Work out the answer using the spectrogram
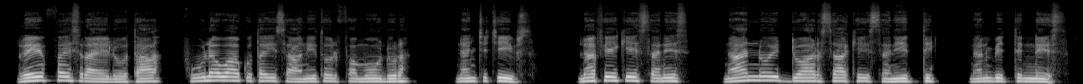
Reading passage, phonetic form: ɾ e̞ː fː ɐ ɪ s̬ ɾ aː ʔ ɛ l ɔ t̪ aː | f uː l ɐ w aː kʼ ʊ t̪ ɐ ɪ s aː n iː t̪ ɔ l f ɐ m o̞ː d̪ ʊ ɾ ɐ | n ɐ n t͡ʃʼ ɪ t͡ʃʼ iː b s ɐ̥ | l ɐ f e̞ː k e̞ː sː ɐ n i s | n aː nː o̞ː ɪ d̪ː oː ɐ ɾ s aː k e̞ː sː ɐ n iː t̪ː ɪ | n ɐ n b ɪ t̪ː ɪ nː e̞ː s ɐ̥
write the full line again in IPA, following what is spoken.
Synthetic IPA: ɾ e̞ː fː ɐ ɪ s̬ ɾ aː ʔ ɛ l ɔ t̪ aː | f uː l ɐ w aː kʼ ʊ t̪ ɐ ɪ s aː n iː t̪ ɔ l f ɐ m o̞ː d̪ ʊ ɾ ɐ | n ɐ n t͡ʃʼ ɪ t͡ʃʼ iː b s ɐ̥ | l ɐ f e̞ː k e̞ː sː ɐ n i s | n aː nː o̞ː ɪ d̪ː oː ɐ ɾ s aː k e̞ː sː ɐ n iː t̪ː ɪ | n ɐ n b ɪ t̪ː ɪ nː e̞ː s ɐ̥

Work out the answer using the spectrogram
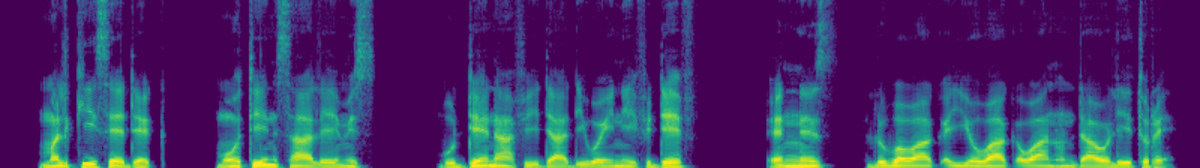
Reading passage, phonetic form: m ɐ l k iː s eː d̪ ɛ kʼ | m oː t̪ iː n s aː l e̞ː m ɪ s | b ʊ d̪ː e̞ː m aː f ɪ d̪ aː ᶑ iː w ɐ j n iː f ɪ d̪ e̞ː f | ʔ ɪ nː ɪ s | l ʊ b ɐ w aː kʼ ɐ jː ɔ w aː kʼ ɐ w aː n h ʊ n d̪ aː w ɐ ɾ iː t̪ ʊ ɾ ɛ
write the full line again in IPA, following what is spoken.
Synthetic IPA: m ɐ l k iː s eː d̪ ɛ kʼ | m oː t̪ iː n s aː l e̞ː m ɪ s | b ʊ d̪ː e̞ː n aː f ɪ d̪ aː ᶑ iː w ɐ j n iː f ɪ d̪ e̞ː f | ʔ ɪ nː ɪ s | l ʊ b ɐ w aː kʼ ɐ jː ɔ w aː kʼ ɐ w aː n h ʊ n d̪ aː w ɐ l iː t̪ ʊ ɾ ɛ

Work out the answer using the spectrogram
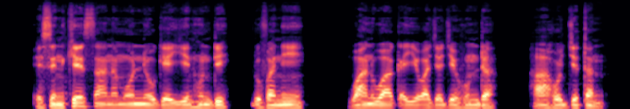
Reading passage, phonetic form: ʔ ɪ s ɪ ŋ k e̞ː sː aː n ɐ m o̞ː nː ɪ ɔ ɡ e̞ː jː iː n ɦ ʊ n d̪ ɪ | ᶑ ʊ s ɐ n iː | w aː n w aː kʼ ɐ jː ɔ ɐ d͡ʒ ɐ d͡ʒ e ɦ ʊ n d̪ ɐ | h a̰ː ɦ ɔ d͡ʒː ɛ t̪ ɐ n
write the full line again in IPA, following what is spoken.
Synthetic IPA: ʔ ɪ s ɪ ŋ k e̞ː sː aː n ɐ m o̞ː nː ɪ ɔ ɡ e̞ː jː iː n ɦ ʊ n d̪ ɪ | ᶑ ʊ f ɐ n iː | w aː n w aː kʼ ɐ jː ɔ ɐ d͡ʒ ɐ d͡ʒ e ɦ ʊ n d̪ ɐ | h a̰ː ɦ ɔ d͡ʒː ɛ t̪ ɐ n

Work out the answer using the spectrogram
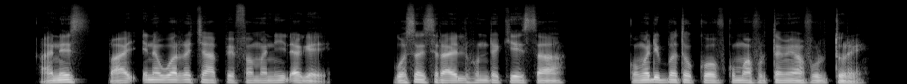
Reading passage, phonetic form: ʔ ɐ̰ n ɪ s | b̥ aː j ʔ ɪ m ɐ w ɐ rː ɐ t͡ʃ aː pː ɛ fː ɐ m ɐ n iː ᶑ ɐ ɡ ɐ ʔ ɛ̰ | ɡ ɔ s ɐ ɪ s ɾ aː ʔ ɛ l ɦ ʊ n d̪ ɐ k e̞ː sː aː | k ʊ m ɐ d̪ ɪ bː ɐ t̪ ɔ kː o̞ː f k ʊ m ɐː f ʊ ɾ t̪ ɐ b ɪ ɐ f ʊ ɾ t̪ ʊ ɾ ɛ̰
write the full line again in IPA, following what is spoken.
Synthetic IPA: ʔ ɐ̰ n ɪ s | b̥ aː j ʔ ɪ n ɐ w ɐ rː ɐ t͡ʃ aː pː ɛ fː ɐ m ɐ n iː ᶑ ɐ ɡ ɐ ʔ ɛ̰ | ɡ ɔ s ɐ ɪ s ɾ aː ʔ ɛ l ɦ ʊ n d̪ ɐ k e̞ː sː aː | k ʊ m ɐ d̪ ɪ bː ɐ t̪ ɔ kː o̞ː f k ʊ m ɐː f ʊ ɾ t̪ ɐ m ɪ ɐ f ʊ ɾ t̪ ʊ ɾ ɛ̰

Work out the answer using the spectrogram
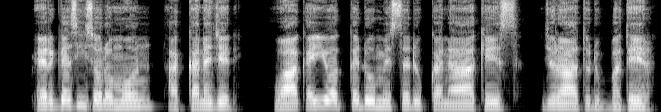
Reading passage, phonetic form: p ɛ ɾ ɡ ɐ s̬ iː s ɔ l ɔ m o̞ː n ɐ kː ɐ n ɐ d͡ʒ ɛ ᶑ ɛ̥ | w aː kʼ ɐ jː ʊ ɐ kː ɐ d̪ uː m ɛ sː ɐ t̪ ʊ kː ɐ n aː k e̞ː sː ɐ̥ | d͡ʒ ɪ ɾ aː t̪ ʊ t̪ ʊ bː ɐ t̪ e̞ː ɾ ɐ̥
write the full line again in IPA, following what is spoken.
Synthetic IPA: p ɛ ɾ ɡ ɐ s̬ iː s ɔ l ɔ m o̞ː n ɐ kː ɐ n ɐ d͡ʒ ɛ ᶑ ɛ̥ | w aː kʼ ɐ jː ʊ ɐ kː ɐ d̪ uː m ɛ sː ɐ d̪ ʊ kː ɐ n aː k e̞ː sː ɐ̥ | d͡ʒ ɪ ɾ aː t̪ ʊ d̪ ʊ bː ɐ t̪ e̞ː ɾ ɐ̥

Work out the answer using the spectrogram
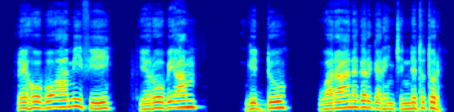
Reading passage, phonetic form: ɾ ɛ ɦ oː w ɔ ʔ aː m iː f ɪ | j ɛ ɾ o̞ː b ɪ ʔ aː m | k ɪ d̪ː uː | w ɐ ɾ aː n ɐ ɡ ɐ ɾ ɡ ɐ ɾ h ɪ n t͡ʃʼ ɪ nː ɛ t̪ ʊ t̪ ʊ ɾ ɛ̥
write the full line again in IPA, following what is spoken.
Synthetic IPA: ɾ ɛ ɦ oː b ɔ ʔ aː m iː f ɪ | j ɛ ɾ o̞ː b ɪ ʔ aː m | ɡ ɪ d̪ː uː | w ɐ ɾ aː n ɐ ɡ ɐ ɾ ɡ ɐ ɾ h ɪ n t͡ʃʼ ɪ nː ɛ t̪ ʊ t̪ ʊ ɾ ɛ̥

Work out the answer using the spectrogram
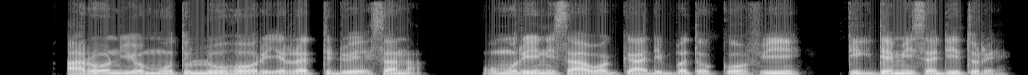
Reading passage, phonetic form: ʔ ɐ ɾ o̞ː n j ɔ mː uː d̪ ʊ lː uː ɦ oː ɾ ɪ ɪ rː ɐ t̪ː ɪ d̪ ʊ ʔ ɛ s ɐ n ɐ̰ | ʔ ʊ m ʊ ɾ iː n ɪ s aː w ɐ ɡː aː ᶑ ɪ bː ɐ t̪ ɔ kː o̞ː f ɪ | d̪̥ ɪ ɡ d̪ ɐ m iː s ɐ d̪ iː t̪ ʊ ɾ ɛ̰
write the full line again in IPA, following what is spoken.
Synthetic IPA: ʔ ɐ ɾ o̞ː n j ɔ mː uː t̪ ʊ lː uː ɦ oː ɾ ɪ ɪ rː ɐ t̪ː ɪ d̪ ʊ ʔ ɛ s ɐ n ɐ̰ | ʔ ʊ m ʊ ɾ iː n ɪ s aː w ɐ ɡː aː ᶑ ɪ bː ɐ t̪ ɔ kː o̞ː f ɪ | d̪̥ ɪ ɡ d̪ ɐ m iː s ɐ d̪ iː t̪ ʊ ɾ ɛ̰

